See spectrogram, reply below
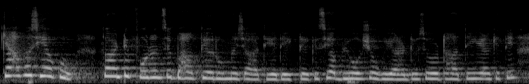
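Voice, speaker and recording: A woman narrating a story in a steady, expressive way. Her voice is high yet mellow, and it rings in an echoey room with a long reverb tail. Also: fast.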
